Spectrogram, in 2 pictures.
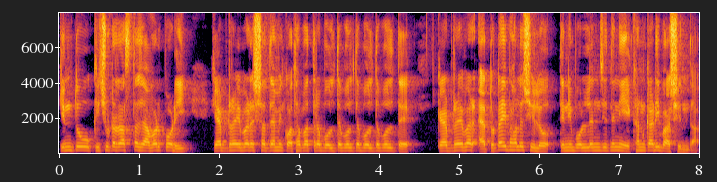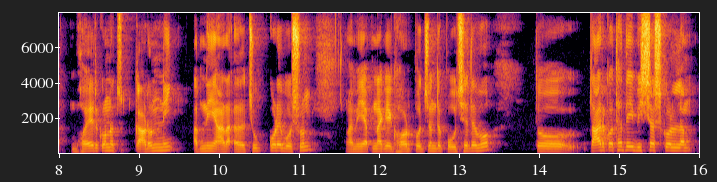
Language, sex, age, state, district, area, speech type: Bengali, male, 30-45, West Bengal, Paschim Bardhaman, rural, spontaneous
